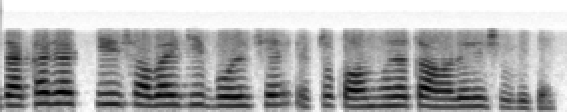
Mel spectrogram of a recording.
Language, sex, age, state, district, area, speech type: Bengali, female, 30-45, West Bengal, Purulia, urban, conversation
